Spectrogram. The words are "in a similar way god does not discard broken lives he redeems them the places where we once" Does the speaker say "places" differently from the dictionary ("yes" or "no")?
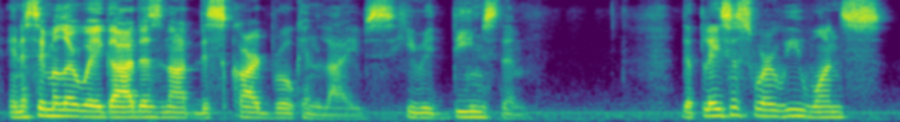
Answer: yes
